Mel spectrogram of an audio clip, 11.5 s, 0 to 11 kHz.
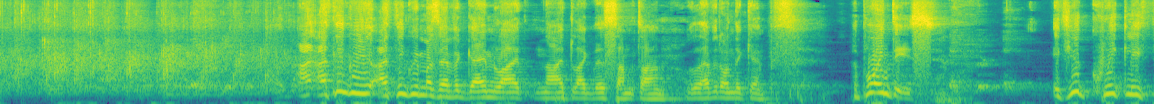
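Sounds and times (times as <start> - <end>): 
room full of people clapping: 0.0 - 3.9
speech: 3.0 - 9.7, 10.5 - 11.5.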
